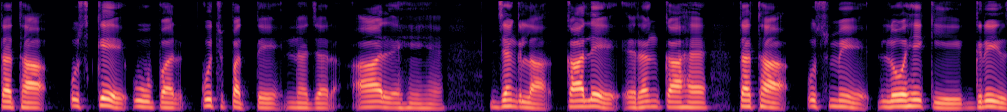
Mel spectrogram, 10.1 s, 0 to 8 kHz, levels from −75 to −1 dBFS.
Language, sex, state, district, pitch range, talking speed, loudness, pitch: Hindi, male, Uttar Pradesh, Jyotiba Phule Nagar, 125-160 Hz, 120 wpm, -18 LUFS, 140 Hz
